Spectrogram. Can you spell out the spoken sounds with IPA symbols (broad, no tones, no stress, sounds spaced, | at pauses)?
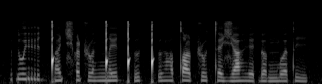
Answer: ɗ u rʲ ʌ ɡ͡ǃ a t͡ɕʰ ʌ ʈ͡ʂ u ɐ̯ ŋ͡ǃ e ǃʼ ɯ ǃʼ ɯ ɦ i tˤ o ɐ̯ ʈ͡ʂ u t ɛ ʑ a ɦ e ɗ ʌ ŋ͡m o ɐ̯ t i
